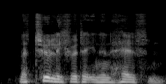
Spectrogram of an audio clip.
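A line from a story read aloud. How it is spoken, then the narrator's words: Plain. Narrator (German): sagte Caroline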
